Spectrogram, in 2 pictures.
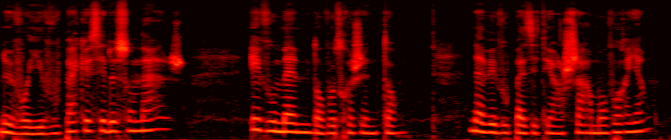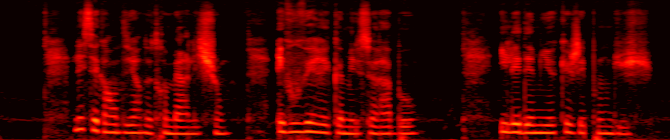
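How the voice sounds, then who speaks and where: A woman voicing a gentle mother blackbird in a whispered role-play, coaxing and soothing. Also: medium pitch, a little slow, close to an everyday voice.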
